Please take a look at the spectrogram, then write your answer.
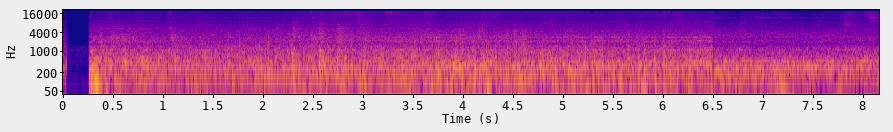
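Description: Nagercoil to Chennai Central weekly train running on its rails, with a loud, continuous rumble and clickety-clack of wheels heard up close from on board, and no voices.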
